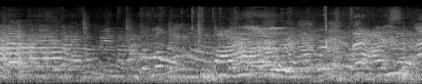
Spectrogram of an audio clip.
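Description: A crowd of young children talking and calling out over one another, with high-pitched excited shouts in the second half.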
